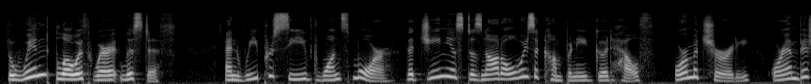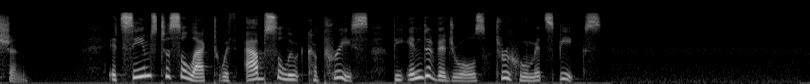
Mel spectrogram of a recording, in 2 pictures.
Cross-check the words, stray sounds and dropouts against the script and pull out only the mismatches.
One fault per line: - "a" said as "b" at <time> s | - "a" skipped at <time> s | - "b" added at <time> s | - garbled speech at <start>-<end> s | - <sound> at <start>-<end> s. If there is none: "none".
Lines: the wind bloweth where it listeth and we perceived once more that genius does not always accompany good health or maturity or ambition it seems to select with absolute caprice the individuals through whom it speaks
none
